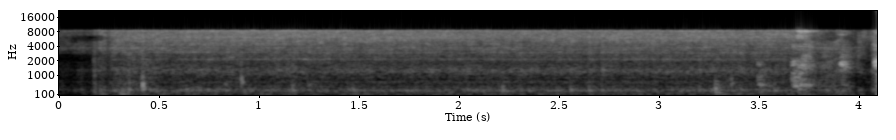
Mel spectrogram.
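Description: A steady watery hiss with a few faint clicks, cutting out abruptly near the end.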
